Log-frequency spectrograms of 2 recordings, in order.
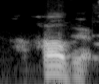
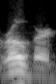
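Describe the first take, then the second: First: The word begins with an H sound. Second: The word begins with an R sound. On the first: "They pronounce it with an H sound" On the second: "any word that starts in R"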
